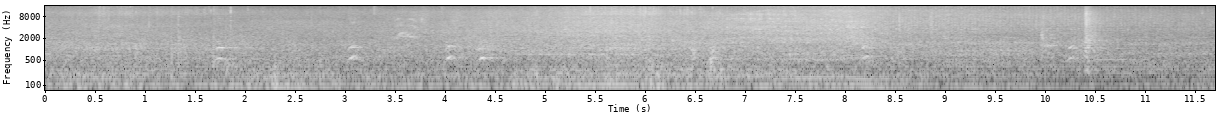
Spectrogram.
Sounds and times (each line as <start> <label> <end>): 4.0 dog barking 4.6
